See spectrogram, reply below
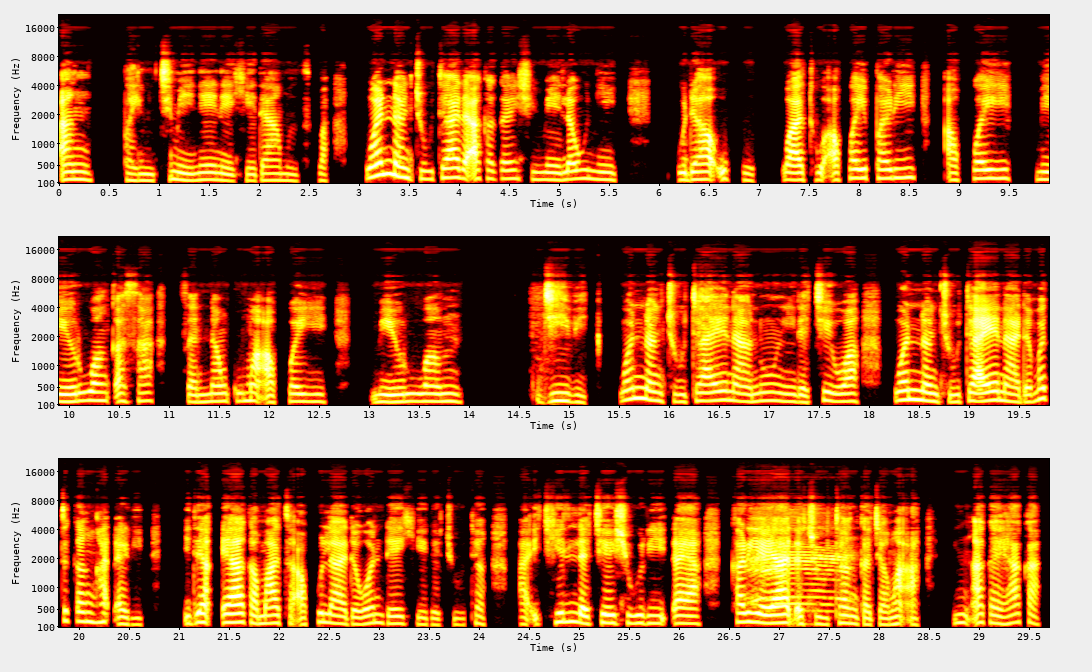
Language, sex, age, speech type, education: Hausa, female, 30-45, spontaneous, tertiary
